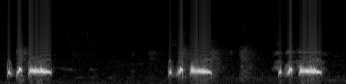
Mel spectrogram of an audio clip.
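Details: Decoy spotted dove perched in a tree, cooing and calling to lure and stir wild doves; three mellow phrases of two short notes then a long level croon, about every two and a half seconds, on a quiet background.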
